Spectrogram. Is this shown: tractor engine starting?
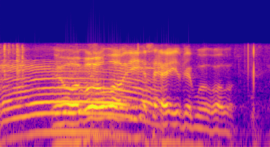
no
